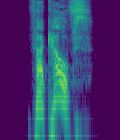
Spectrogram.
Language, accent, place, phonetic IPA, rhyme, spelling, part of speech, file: German, Germany, Berlin, [fɛɐ̯ˈkaʊ̯fs], -aʊ̯fs, Verkaufs, noun, De-Verkaufs.ogg
- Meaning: genitive singular of Verkauf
